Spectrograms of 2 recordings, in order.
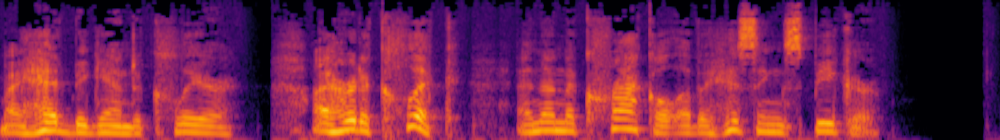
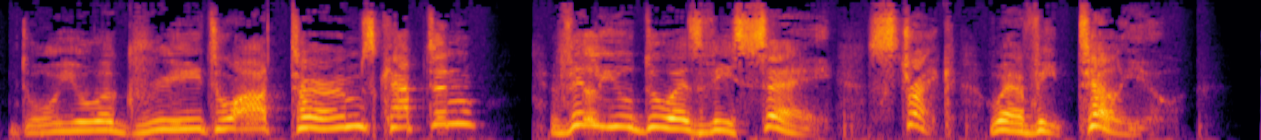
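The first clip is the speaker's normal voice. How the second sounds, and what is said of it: Loud haughty bad German accent. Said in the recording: “loud, haughty, with a terrible German accent”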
